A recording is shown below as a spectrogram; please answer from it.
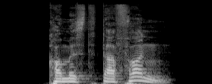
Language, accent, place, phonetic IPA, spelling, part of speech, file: German, Germany, Berlin, [ˌkɔməst daˈfɔn], kommest davon, verb, De-kommest davon.ogg
- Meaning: second-person singular subjunctive I of davonkommen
